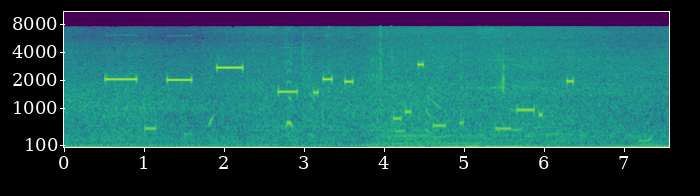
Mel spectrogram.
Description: Electronic bleeps of random pitch and length, with street noise. There is no code.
